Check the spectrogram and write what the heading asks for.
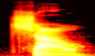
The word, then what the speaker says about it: ciao: In the second one, the letter C is pronounced Ch. Ch. Culla, ciao.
